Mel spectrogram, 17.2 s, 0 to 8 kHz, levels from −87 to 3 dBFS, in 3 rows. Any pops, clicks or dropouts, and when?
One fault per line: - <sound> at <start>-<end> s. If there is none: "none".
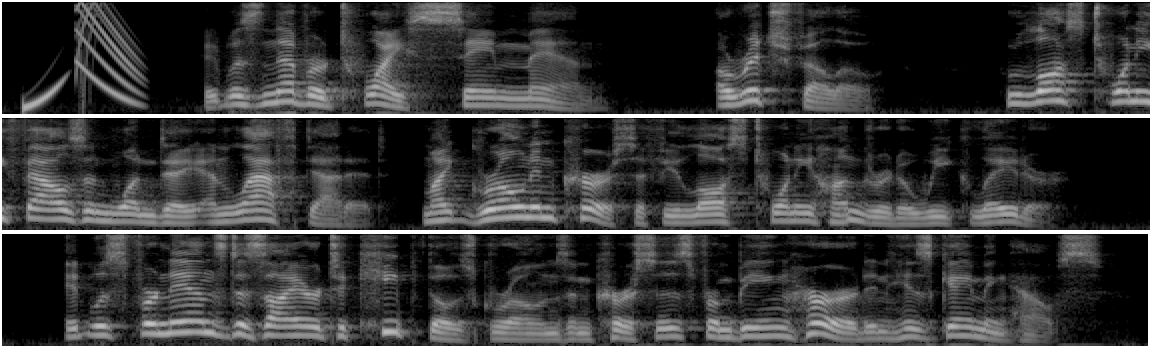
- chirp at 0.1-0.8 s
